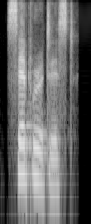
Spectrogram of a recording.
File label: "separatist", Indian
